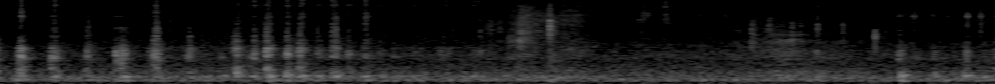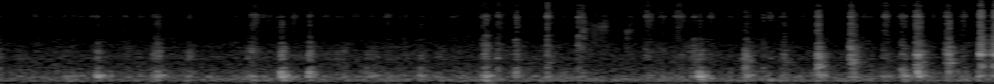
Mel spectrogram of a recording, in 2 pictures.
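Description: A wooden stylus scratches small details into the black coating of a flat scratch-art card. The quiet, fine scratching comes as a steady run of short, dry ticks and scrapes. A few longer, softer rasping strokes are heard near the four- and six-second marks.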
